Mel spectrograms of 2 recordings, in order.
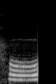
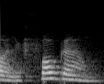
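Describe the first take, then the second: First: Fogão broken into syllables, fo - gão, with a pause between; split into syllables. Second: Said in the usual way. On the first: Shown as a demonstration. Teacher splitting the word for the children, syllable by syllable. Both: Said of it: "Vamos lá".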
